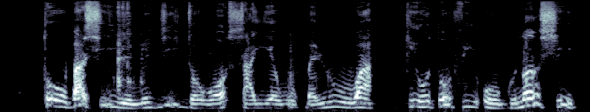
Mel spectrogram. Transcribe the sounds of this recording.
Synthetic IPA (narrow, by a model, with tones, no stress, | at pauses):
to˦˧ba˦ʃi˧˨je˨mẽ˨˧˦d͡ʒi˦˨d͡ʒɔ˨wɔ˨˦ʃa˨jɛ˨wo˨k͡pɛ˨lu˦˧wa˧˦ | ki˦o˧to˦fi˧o˨ɡũ˨˦nãː˦˨ʃe˧˦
